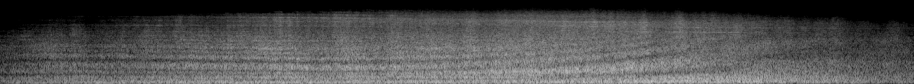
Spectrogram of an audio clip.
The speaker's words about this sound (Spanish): Ahora seguramente nos vamos a seguir en avión.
